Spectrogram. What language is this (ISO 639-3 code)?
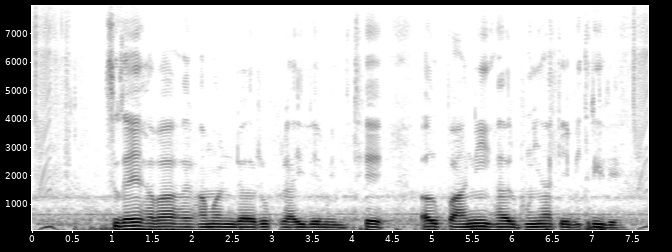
hne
